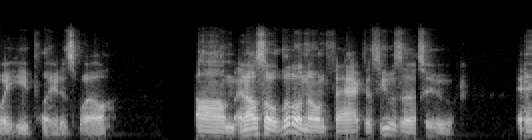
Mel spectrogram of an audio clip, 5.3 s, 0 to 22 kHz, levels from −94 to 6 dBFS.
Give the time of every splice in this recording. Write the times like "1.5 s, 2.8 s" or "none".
4.2 s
